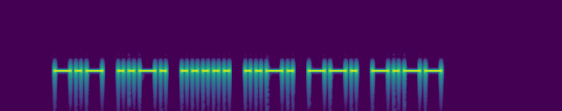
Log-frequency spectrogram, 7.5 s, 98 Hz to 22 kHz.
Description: Morse code, heard as a keyed tone, about 17 wpm, 700 Hz. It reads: KF5FGY
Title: USA Call Signs - 6 Characters - Repeated 2x - 17wpm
